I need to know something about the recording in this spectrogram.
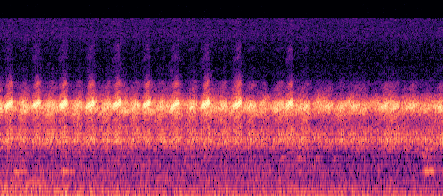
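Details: Summer-night frog chorus with clear rhythmic croaks, each pulse bright and rasping, repeating roughly three times a second, plus a few scattered lower notes from other frogs.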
